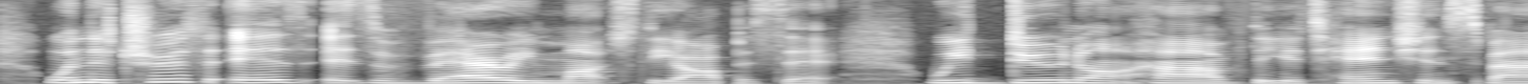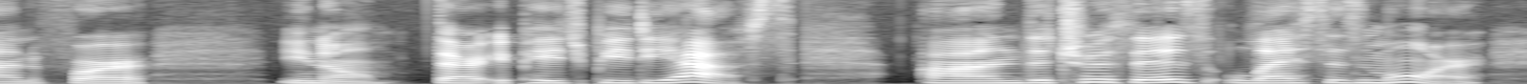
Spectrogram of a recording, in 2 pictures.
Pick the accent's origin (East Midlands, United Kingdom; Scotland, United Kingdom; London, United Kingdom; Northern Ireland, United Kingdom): Scotland, United Kingdom; I'm Scottish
